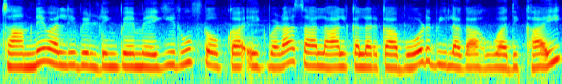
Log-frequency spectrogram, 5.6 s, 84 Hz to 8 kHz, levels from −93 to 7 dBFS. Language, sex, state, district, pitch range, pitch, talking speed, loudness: Hindi, male, Rajasthan, Jaipur, 215-240 Hz, 220 Hz, 190 wpm, -13 LUFS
